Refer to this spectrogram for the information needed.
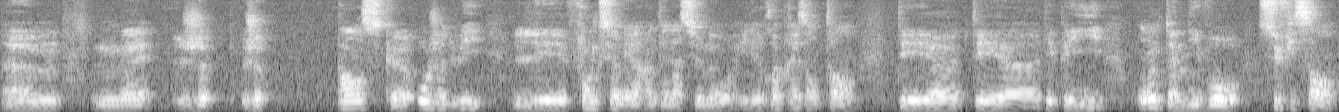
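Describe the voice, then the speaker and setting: A middle-aged man with a German accent explains his views in an interview, pausing and repeating himself as he looks for words. His pitch is average for a man. He sounds set back from the microphone in a roomy space, with a faint hiss. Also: darkish tone, distant mic. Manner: hesitant, searching for words with frequent repetitions. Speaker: international civil servant being interviewed. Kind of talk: interview answers, explaining an opinion.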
